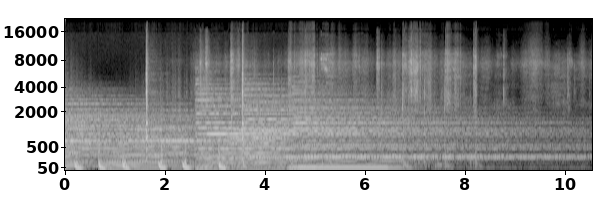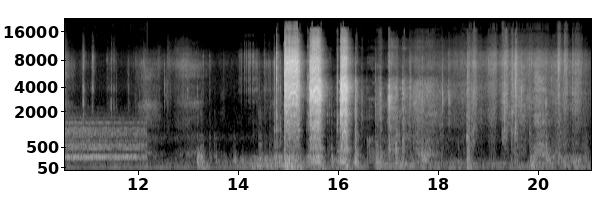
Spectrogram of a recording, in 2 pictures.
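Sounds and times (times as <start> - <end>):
music with long held tones: 0.0 - 12.2.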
